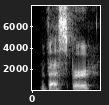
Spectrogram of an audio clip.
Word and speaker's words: VSEPR: we're going to be talking about vesper is often how it's pronounced v-s-e-p-r and how you can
